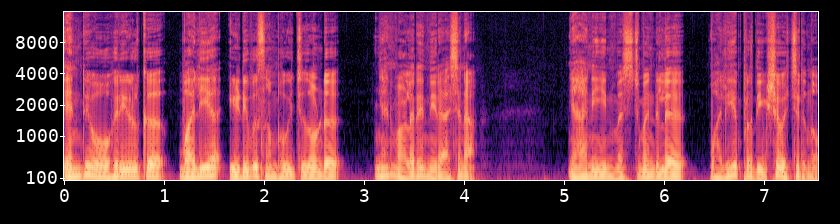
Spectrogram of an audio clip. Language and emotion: Malayalam, sad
